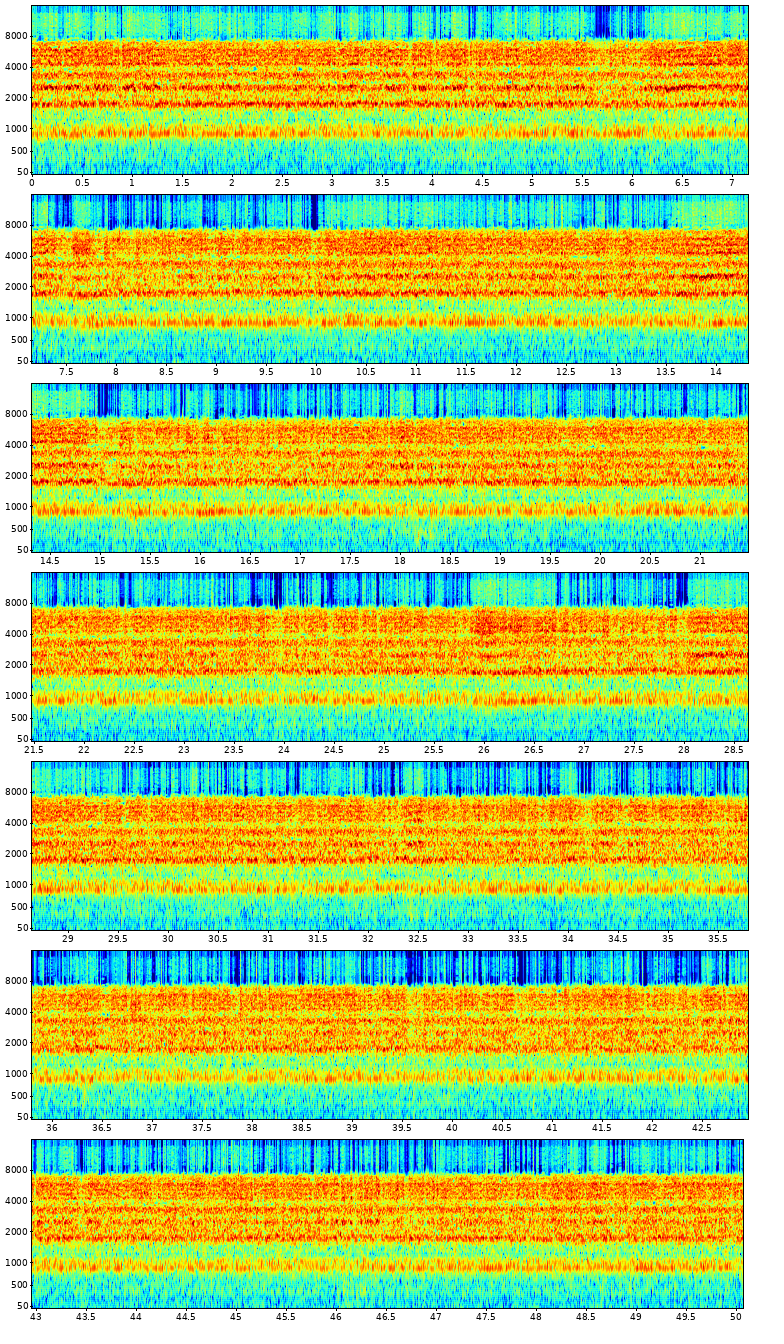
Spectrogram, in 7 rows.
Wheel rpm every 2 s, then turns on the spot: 230, 240, 230, 230, 230, 230, 230, 230, 230, 230, 230, 230, 230, 230, 230, 240, 230, 240, 230, 240, 230, 230, 230, 230, 230.
none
